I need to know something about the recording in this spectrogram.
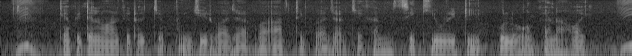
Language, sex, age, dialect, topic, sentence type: Bengali, male, 18-24, Northern/Varendri, banking, statement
